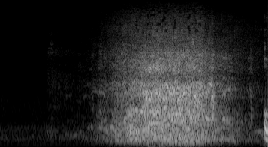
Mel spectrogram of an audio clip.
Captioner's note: audience laughing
